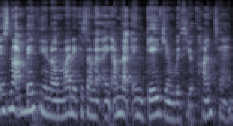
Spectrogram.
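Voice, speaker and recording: Over noticeable background noise, a woman with a Jamaican accent speaks at a medium pitch. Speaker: lifestyle vlogger. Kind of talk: casual live stream chat. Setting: live stream. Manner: conversational, chatty.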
